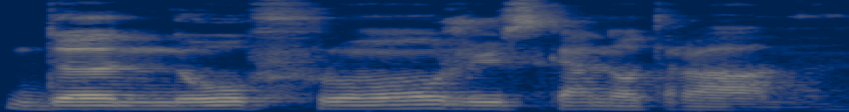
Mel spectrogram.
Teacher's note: And one last thing that I want to make sure we talk about are these closed O's because this O nasal is based on the closed O. We get a closed O and a closed O nasal back to back in this aria.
